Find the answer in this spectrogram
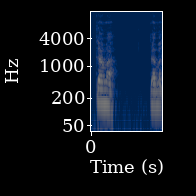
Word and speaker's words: Dyma: Now, of course, it's spelled differently, but it sounds the same as the English word. It's spelled D-Y-M-A.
